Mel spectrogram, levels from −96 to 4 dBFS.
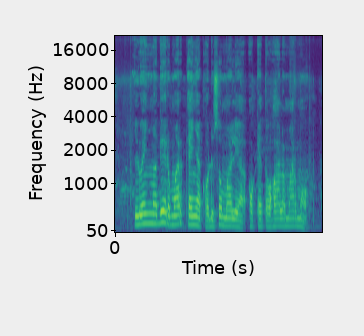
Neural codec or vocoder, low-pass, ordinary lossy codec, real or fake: none; none; none; real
